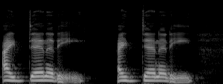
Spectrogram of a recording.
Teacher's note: she uses the stop T for the T in the middle of identity. So she doesn't pronounce that T in the middle.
